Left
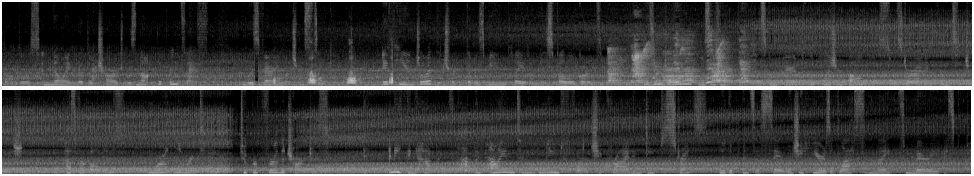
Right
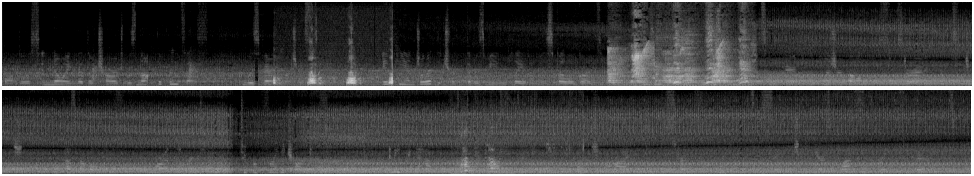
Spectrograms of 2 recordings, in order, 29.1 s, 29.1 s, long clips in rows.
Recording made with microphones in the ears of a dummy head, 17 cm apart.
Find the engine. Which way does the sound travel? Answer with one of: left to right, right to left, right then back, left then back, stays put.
left to right.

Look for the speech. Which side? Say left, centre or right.
left.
